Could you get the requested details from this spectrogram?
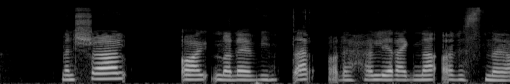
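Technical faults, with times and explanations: Throughout, HE-AAC compression: likely low-bitrate coding, fitting about 20 kbps, rebuilds treble from copied lower bands, leaving s sounds gritty and lispy, nothing above 14.9 kHz.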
